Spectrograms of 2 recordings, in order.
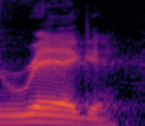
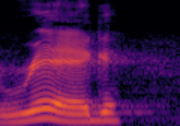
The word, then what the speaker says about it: Rigg: My last name is Rigg, And, uh, you know, growing up, it didn't take long at all for kids to figure out that Rigg rhymes with pig.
